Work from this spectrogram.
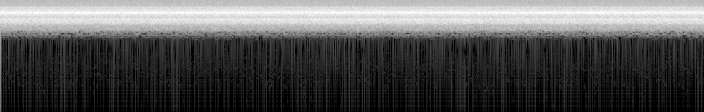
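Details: Summer chorus of cicadas: an unbroken, piercing high buzz that stays level in loudness the whole way, with nothing else heard.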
